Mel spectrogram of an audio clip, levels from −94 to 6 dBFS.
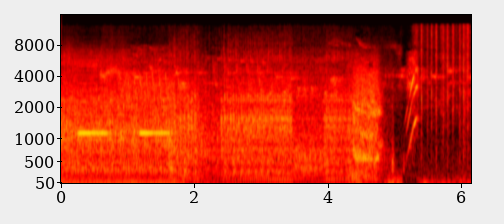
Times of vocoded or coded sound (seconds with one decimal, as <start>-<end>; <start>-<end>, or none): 0.0-1.0; 4.7-6.2

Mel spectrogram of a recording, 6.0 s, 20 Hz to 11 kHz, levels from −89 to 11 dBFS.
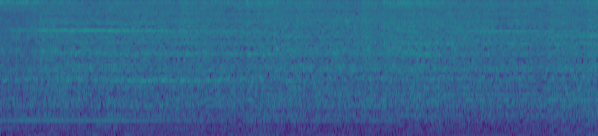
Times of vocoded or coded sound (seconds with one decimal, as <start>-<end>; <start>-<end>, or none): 0.0-4.5; 5.4-6.0

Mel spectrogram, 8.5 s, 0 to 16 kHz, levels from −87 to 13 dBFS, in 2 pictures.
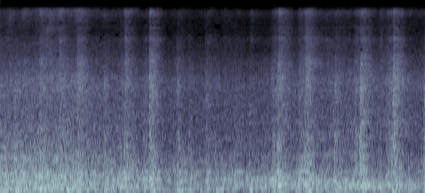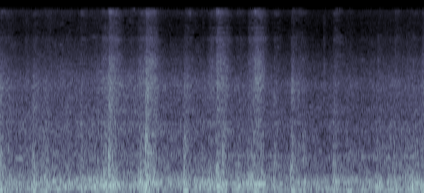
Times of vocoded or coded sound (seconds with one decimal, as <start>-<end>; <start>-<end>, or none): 2.4-3.5

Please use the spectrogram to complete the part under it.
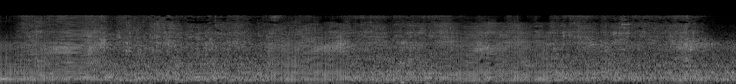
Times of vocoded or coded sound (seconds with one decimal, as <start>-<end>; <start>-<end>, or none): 0.0-1.0; 2.7-3.5; 4.4-5.5

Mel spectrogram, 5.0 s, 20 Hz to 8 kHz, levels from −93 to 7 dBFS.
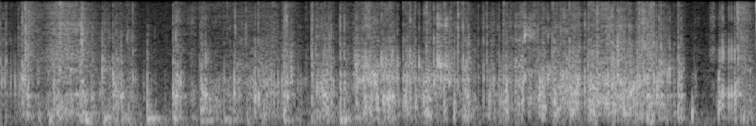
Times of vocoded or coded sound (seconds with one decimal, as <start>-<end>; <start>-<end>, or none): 0.0-0.8; 2.3-4.1

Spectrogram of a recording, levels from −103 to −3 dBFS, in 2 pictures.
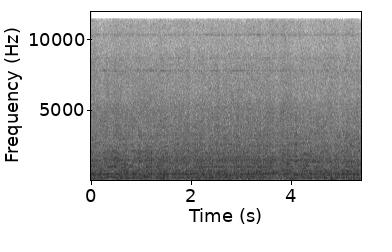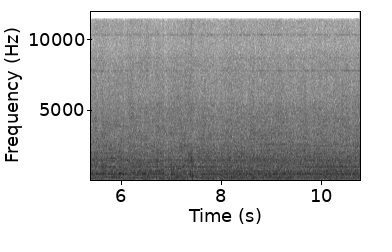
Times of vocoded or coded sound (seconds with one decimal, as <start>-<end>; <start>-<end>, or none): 0.0-1.3; 3.6-7.6

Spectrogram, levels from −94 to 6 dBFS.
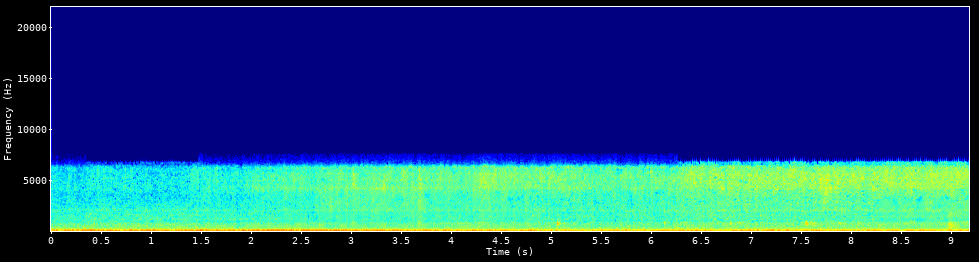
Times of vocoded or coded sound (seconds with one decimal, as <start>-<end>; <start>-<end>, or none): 2.3-4.8; 8.3-9.2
